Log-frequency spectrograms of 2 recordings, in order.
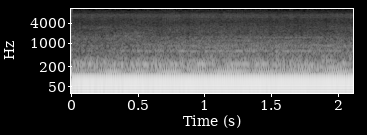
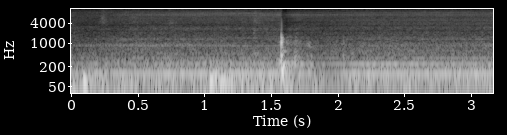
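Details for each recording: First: Takagi T-H3-DV-N tankless water heater, first startup, burner firing with circulation pump running, water near 135–140°F: deep steady low hum growing louder; source of the vibration not pinned down; low vibration hum. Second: Takagi T-H3-DV-N tankless water heater, first startup, with primary loop pump running and water around 116 degrees: low steady hum under the burner and pump with occasional light clicks; pump has become quieter, normal running.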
